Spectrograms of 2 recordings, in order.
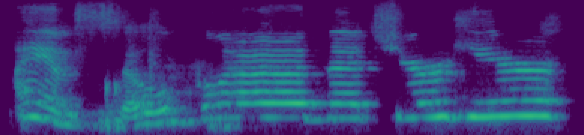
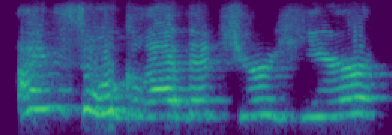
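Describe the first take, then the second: First: The voice sounds cold and insincere. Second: The voice sounds warm and sincere. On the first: The speaker is not really glad the listener came. "That would communicate, I'm not so glad that you're here" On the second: The speaker is truly glad the listener came. "you might feel that I actually mean it"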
